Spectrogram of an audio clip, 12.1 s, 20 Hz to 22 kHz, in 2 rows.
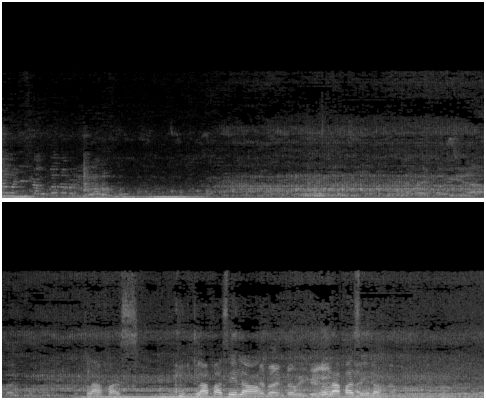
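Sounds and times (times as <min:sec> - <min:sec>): diesel engine droning: 0:00.0 - 0:12.0.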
